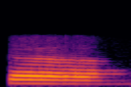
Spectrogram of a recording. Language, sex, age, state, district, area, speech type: Hindi, male, 60+, Uttar Pradesh, Azamgarh, rural, conversation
